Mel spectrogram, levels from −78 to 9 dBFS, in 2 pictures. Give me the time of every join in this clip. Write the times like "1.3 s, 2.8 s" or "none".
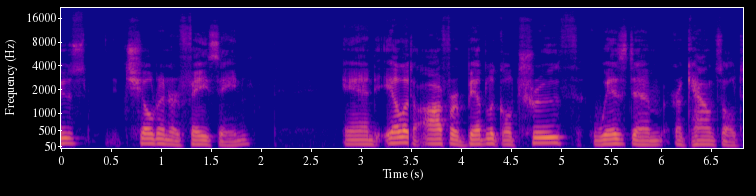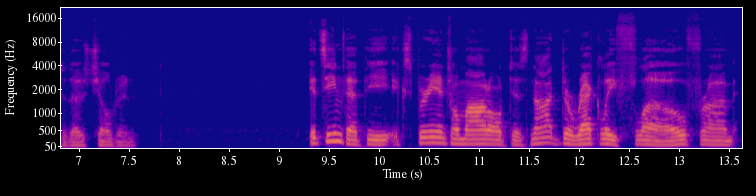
3.5 s, 9.6 s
